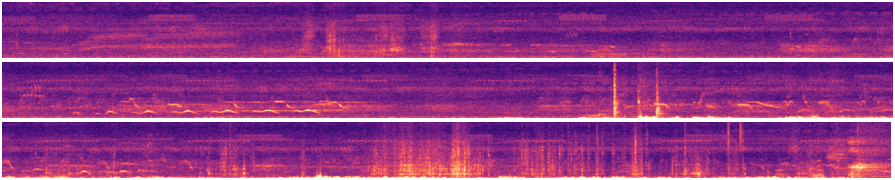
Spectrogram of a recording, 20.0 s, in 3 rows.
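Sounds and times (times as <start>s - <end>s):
bird calling: 0.0s - 20.0s
microphone handling rumbles and knocks: 10.5s - 19.7s.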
